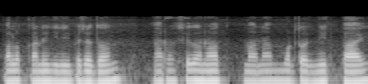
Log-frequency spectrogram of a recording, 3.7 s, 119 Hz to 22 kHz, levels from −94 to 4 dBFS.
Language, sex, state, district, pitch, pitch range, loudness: Chakma, male, Tripura, West Tripura, 135 Hz, 135-140 Hz, -18 LUFS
